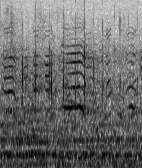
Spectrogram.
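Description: Faint ambience on the pitch at a women's football match: brief, distant voices of players calling out over a steady low hum.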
